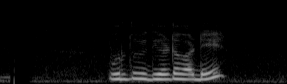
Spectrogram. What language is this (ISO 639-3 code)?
sin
